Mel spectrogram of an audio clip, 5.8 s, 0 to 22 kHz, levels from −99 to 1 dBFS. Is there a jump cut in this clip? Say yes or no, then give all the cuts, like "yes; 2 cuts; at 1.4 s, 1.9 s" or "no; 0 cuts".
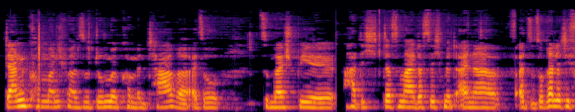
no; 0 cuts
